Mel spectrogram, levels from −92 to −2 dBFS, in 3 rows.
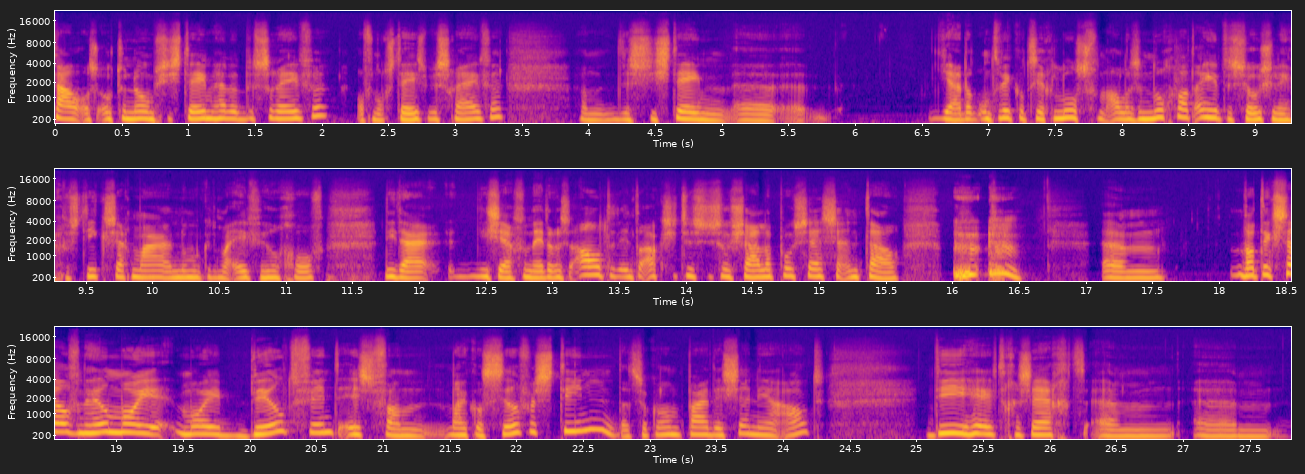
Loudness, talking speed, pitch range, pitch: -21 LUFS, 170 wpm, 185-230 Hz, 205 Hz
